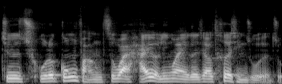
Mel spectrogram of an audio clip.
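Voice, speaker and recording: A man with a Cantonese accent speaks in a medium pitch with a dark, mellow tone. His pitch variation is ordinary, over a quiet background. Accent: Cantonese-accented Mandarin. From Guangdong, China (Harbin parents). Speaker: American football player. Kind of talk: casual chat.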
